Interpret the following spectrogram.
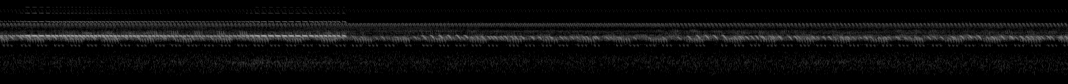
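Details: Chiba Prefecture crickets, bell crickets among them, recorded in Narita, Japan with a TASCAM Portacapture X8: a strong high ringing trill for about three seconds, then a steadier pulsing chorus of many high chirps.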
